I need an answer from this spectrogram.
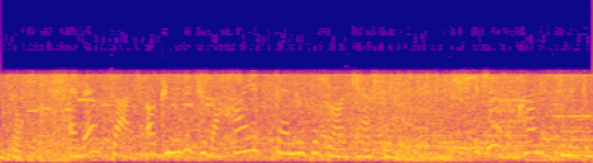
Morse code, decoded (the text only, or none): none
